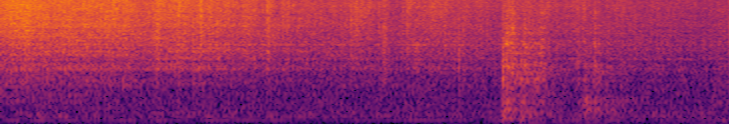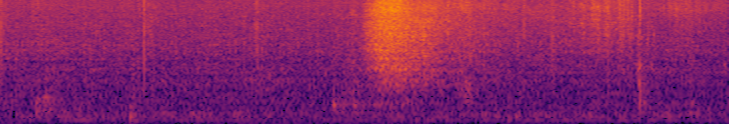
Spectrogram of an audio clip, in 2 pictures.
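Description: Blended tomato and cilantro sauce poured into a hot clay cazuela of browned beef, sizzling and hissing as it hits the pan, the sizzle dying down over the first second or two. A knock about two and a half seconds in and a brief hiss about five and a half seconds in.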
